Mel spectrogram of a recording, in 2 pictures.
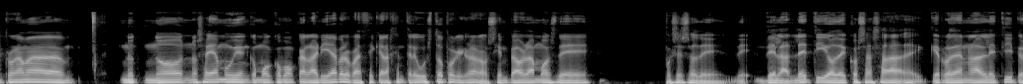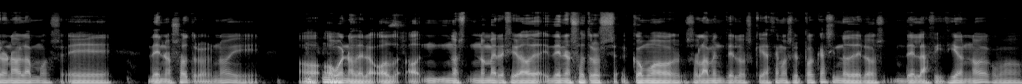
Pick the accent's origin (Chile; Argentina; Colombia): Argentina; Soy de Argentina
